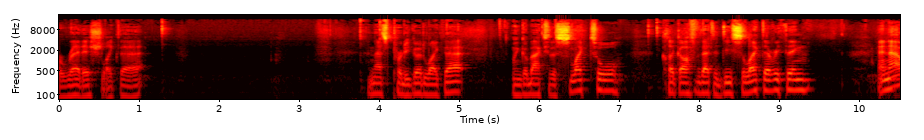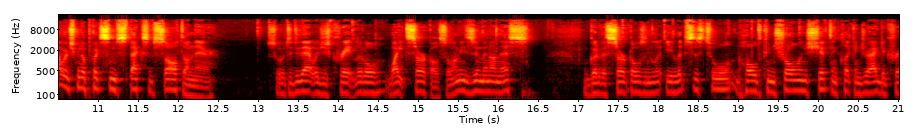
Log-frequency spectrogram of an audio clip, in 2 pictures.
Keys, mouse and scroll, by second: 3.9 click, 4.3 1, 6.1 click, 7.5 click, 11.1 click, 13.1 click, 14.0 click, 15.9 =, 17.5 click, 18.2 click, 18.7-19.3 scroll up 2, 19.3-19.8 scroll up 1, 19.8-21.0 drag.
